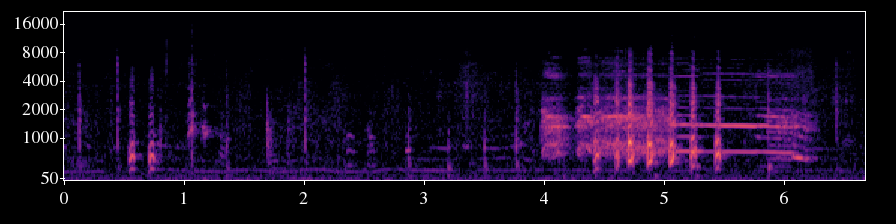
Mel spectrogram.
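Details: Hens clucking: irregular short clucks over a low steady hum, rising into a louder cluster of rapid clucks and a drawn-out harmonic call near the end.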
